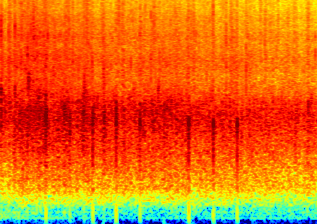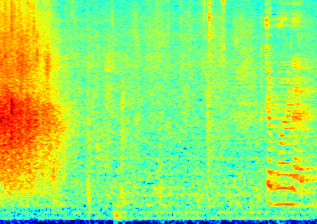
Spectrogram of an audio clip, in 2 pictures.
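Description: An audience at a school district new educator orientation applauds warmly and steadily for about five seconds, then the clapping fades out and a voice begins at the podium.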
